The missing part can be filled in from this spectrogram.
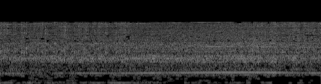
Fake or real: real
